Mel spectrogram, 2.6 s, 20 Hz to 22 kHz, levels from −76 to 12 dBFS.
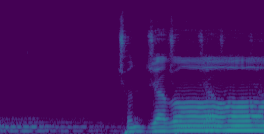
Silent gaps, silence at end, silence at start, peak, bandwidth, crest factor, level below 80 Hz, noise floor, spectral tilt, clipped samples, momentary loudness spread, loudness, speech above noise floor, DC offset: none; 0 s; 0 s; -22 dBFS; 16 kHz; 14 dB; -60 dBFS; -60 dBFS; -5.5 dB/octave; under 0.1%; 20 LU; -36 LUFS; 26 dB; under 0.1%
